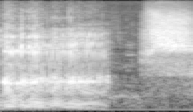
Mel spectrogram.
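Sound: voice imitating snoring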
